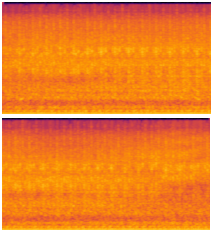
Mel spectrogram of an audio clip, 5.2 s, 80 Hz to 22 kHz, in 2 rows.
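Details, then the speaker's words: 1949 Chevy Fleetline 216 cu in engine just restarted after a PCV valve install, not run in a while, about 15 psi oil pressure: steady low idle with loose clattery tapping about twice a second; noisier than expected, cause unclear. "this engine's sounding pretty noisy, but it may just be me. Got 15-ish pounds oil pressure. Well, it's running. It sounds a little noisy, which is strange,"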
